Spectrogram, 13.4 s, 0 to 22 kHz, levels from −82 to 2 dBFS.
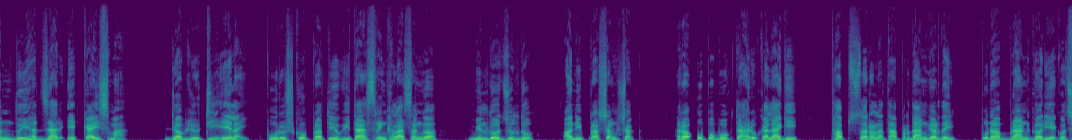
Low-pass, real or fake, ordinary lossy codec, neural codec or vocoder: none; real; none; none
